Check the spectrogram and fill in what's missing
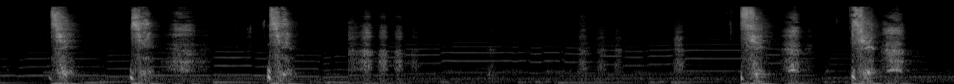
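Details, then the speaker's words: An ordinary sneezing fit: five sharp, explosive sneezes in about ten seconds, with faint background music between them, after the person says they need to sneeze. "oh no well it's not light-hearted but the title is inflammatory oh no oh no oh no [Music] oh i need to sneeze"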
